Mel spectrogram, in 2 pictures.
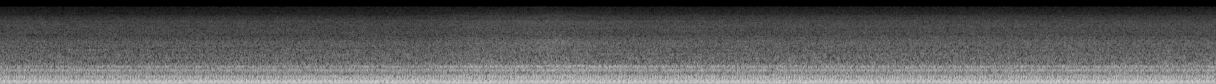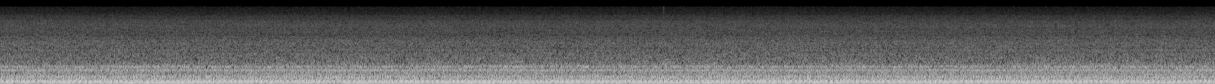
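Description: Wind rushes past the outside of a small plane.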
